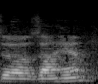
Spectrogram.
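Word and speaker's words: זעם: It's pronounced Zahem.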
